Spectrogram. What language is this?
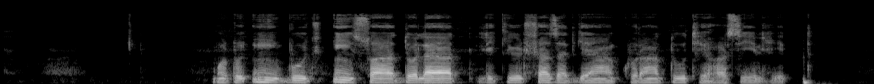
Gawri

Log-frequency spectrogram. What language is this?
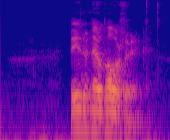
Faroese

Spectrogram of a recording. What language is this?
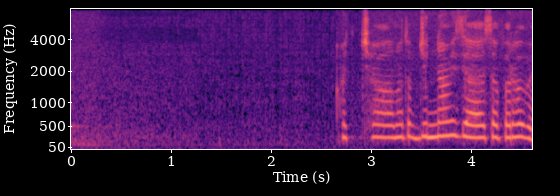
Punjabi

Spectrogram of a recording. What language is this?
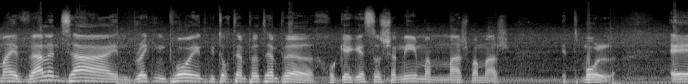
Hebrew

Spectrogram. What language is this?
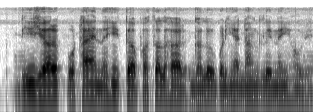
Chhattisgarhi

